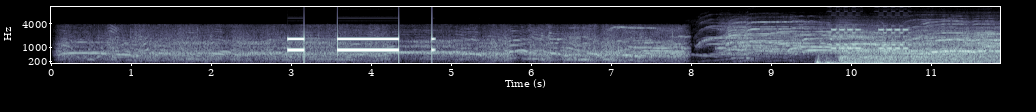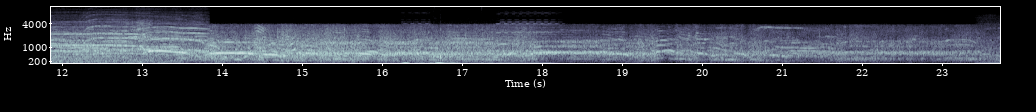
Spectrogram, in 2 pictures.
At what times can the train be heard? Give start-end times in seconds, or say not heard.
9.8-14.1.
